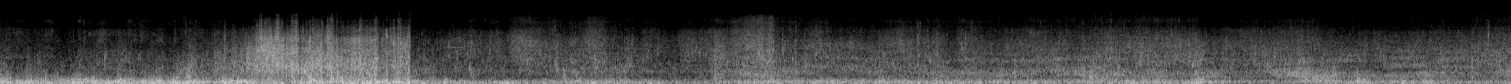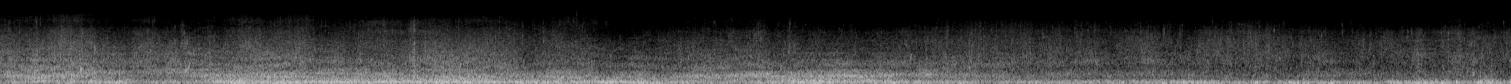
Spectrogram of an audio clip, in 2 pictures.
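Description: Wind buffeting the microphone over water sloshing and splashing against a sailing kayak's hull in choppy sea. A louder rush of water comes about three seconds in and lasts a second or so.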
